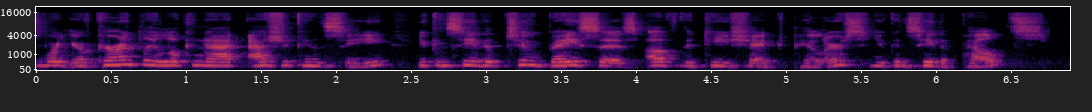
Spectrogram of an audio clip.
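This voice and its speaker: A woman from North Holland, co-hosting a casual live history chat with quick, filler-heavy, self-correcting talk. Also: mid-range voice. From Netherlands, North Holland. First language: Dutch. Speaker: co-host, history presenter. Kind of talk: casual live-stream chat about archaeology.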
